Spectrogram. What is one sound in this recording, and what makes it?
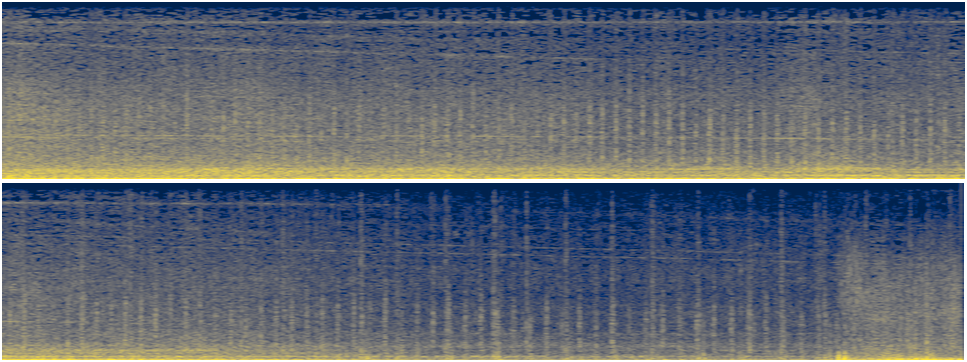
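A helicopter's rotor thumps and roars nearby, then fades away.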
